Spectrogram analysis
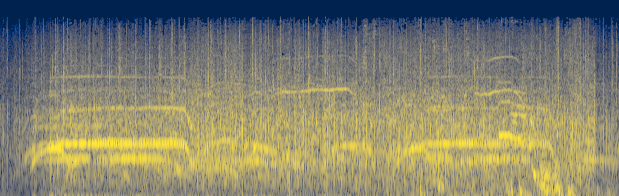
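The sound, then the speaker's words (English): Spectators applaud at an outdoor battlefield reenactment, a crowd's clapping rising quickly after a short quiet start and holding dense and loud for several seconds before easing slightly at the end. “she applauds with the other spectators”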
